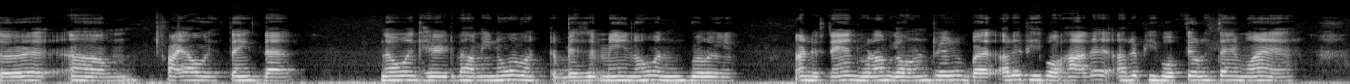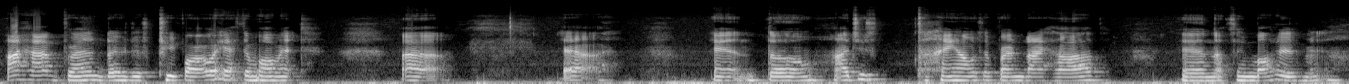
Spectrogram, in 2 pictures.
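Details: Deaf 20-year-old woman with Usher syndrome and an ataxia she says affects the basal ganglia, present since childhood: deaf speech with ataxic features.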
